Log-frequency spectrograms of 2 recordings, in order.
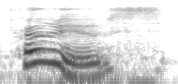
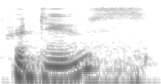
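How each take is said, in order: First: Produce stressed on PRO; first-syllable stress. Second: Produce stressed on DUCE; second-syllable stress. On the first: Teacher naming the noun for students, produce stressed on first syllable. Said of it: "produce is stressed on the first". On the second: Teacher checking students spotted the verb, produce stressed on second syllable. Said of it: "is stressed on what we call the second syllable". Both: Shown as a demonstration.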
